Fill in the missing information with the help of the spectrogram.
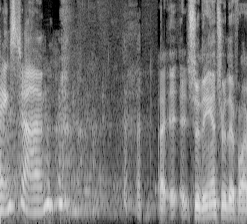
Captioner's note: laughter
